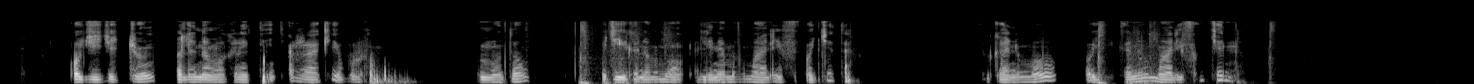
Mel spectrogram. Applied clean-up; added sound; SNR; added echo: neural mask model RNNoise.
